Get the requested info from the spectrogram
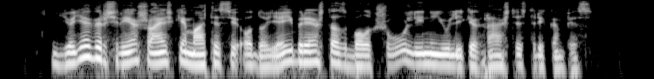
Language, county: Lithuanian, Klaipėda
